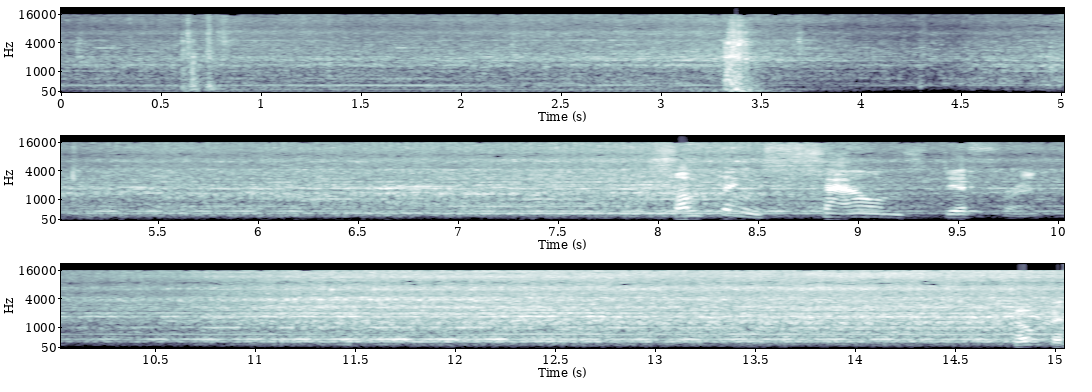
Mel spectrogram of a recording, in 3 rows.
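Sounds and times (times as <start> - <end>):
car engine idling: 0.0 - 15.0
car door shutting: 0.1 - 5.2.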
